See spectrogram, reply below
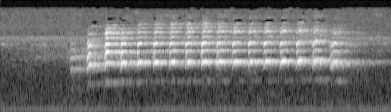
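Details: A Pileated Woodpecker gives its short outburst call, a ringing run of about a dozen quick, even notes over two seconds, bright and slightly nasal, similar to a Northern Flicker's longer call. Nothing else is heard.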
